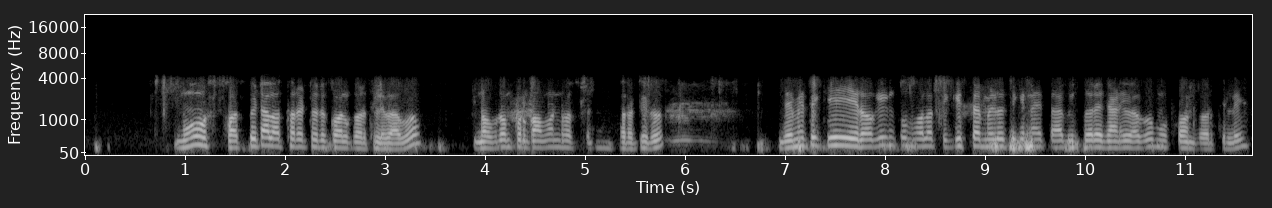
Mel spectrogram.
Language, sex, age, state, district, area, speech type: Odia, male, 30-45, Odisha, Nabarangpur, urban, conversation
